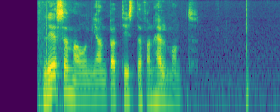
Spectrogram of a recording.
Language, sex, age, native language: Icelandic, male, 30-39, Icelandic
